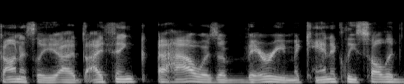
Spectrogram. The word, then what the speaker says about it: Ahau: I didn't know it was pronounced Ahau, like you're yelling, until learning it from the publisher.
